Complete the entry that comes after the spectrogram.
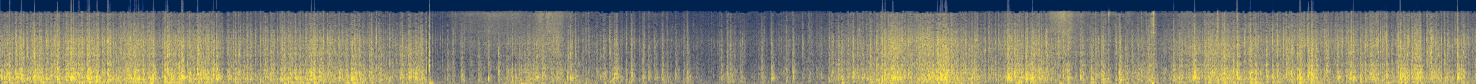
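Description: Rain falling on a car's roof and windshield, heard from inside the car: a dense patter of drops that eases for several seconds about a third of the way in, then grows heavy again.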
